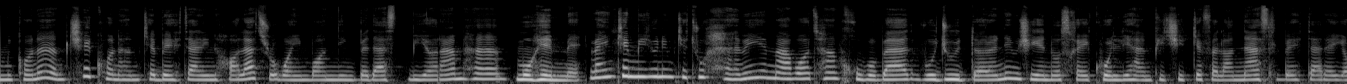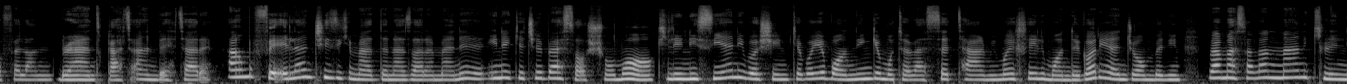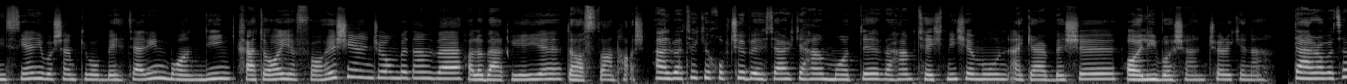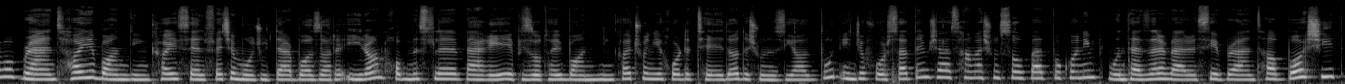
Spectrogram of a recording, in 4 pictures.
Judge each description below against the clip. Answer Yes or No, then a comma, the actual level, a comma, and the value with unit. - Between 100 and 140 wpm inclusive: No, fast, 155 wpm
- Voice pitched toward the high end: Yes, high, 235 Hz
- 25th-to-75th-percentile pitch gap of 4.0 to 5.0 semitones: No, average, 3.5 semitones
